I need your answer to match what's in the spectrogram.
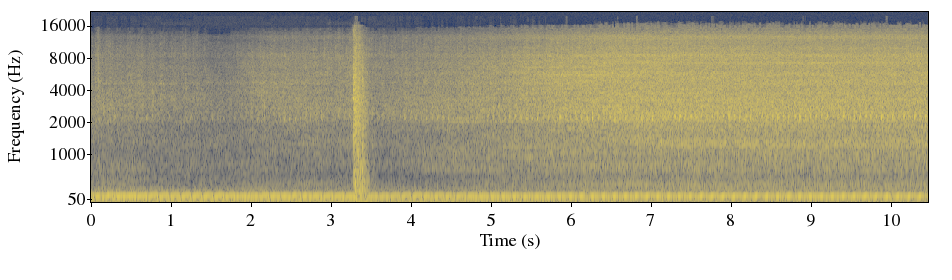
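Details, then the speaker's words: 1980 Chevrolet Camaro Z-28, 350 V8, automatic, headers and dual Magnaflow exhaust, idling after start: deep steady rumble with even pulses, no knocks or misses; runs quiet apart from a slight cricket-like belt squeak. "running motor nice and quiet a little bit of a belt squeak i can hear it sound like a little cricket"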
